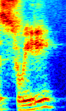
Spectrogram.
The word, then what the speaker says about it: Saweetie: beautiful what's her name is it sweetie uh yeah uh spelled right okay it's spelt weird it's like that's how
